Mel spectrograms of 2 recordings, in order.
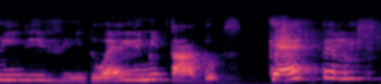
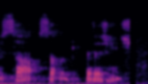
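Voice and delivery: whispered aside; 8 dB quieter than usual. Real, not acted. Confiding aside to listeners.

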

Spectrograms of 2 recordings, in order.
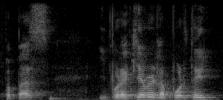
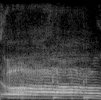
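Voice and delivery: mock shout; 8 semitones higher, 10 dB louder than usual. Imitating video's shout.

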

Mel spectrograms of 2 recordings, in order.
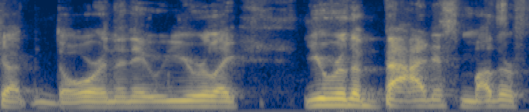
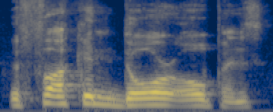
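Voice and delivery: ordinary talk

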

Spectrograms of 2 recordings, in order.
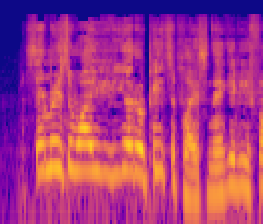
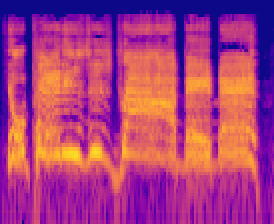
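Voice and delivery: high, slow, hammed-up radio DJ howl; playful jive DJ voice, pitched way up; Wolfman Jack impression; 12 semitones higher, 4 dB louder, slower than usual. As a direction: stretch it out like a wild late-night DJ. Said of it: "the Wolfman Jack's like".

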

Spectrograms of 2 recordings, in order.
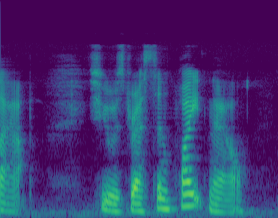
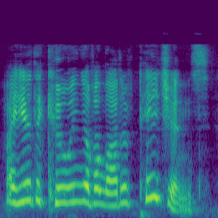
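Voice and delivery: put-on high, loud, insistent boy; boy Curdie, exasperated; 7 semitones higher, 5 dB louder than usual. A narrator's reading. Curdie refuses to believe the princess, raised and exasperated. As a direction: argue back hotly, voice raised.

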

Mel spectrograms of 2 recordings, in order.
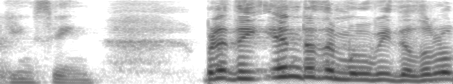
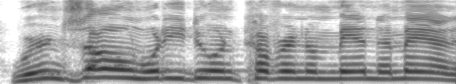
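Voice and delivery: raised, higher coach's complaint; mock exasperated coach; grumpy football coach; 6 semitones higher, 4 dB louder than usual. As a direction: imitate a coach scolding a player. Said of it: "grumpy all the time".

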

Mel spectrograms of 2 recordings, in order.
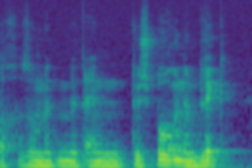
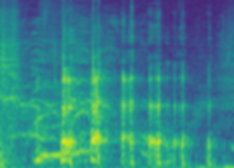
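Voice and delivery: breathy laugh; 8 semitones higher, 6 dB louder than usual. Real, not acted. Laughs at request to speak.

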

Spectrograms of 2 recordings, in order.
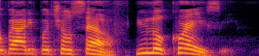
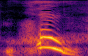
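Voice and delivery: a sudden high, loud whoop; high loud woo; 10 semitones higher, 5 dB louder than usual. Real, not acted. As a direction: let out a startled high woo. Reacting to scary scripture.

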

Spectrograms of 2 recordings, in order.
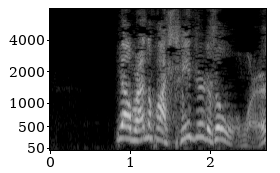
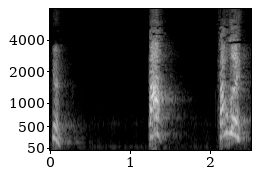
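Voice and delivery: much higher, much louder order; enraged judge screaming for the face to be slapped; furious shout; 10 semitones higher, 12 dB louder than usual. Acted. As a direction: yell the punishment at the guards.

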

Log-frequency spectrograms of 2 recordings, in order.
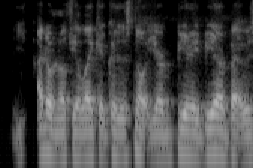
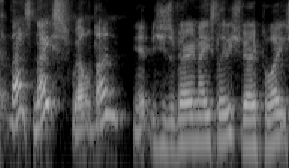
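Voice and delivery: higher-pitched, awkwardly polite parent; acted embarrassed politeness; 7 semitones higher than usual. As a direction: cover up with hasty praise. Covering for child's embarrassing remark.

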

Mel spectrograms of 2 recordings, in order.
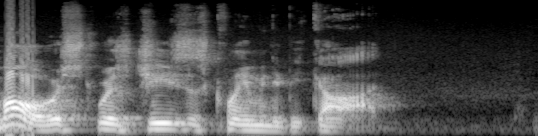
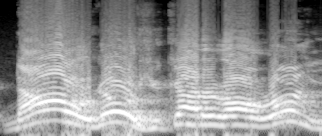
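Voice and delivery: loud, high mock protest; emphatic denial; 8 semitones higher, 7 dB louder than usual. Preacher voicing what Jesus does not say, loud protest. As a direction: imitate someone flatly contradicting. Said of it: "he doesn't say".

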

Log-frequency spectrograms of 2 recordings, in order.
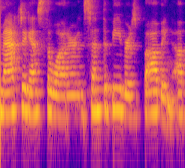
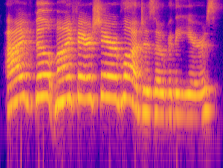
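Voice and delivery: higher, louder proud declaration; projected, self-important beaver; seasoned beaver builder; 6 semitones higher, 5 dB louder than usual. Acted. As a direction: hold forth as an old hand at lodges. Mister Beaver boasts.

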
